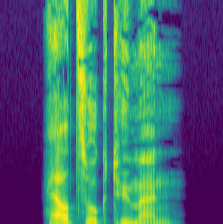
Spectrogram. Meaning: dative plural of Herzogtum
- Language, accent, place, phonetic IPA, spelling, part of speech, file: German, Germany, Berlin, [ˈhɛʁt͡soːktyːmɐn], Herzogtümern, noun, De-Herzogtümern.ogg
